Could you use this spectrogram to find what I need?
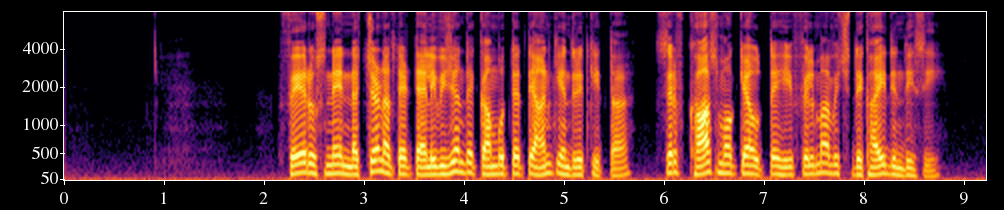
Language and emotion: Punjabi, neutral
